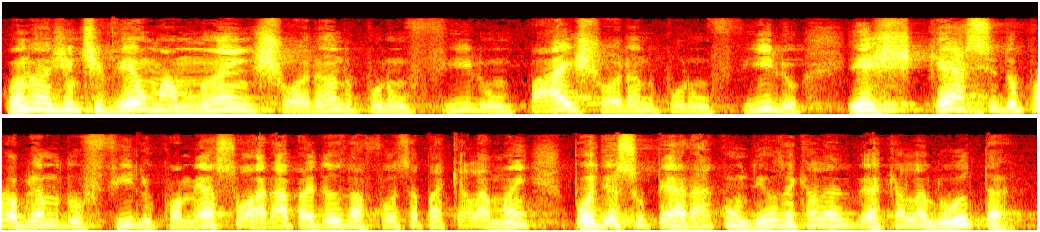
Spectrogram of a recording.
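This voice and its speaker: High-voiced Brazilian pastor, chatty sermon. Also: male voice, brisk, hardly any pauses. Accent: Brazilian Portuguese. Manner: conversational, acts out voices of biblical figures. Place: church.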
